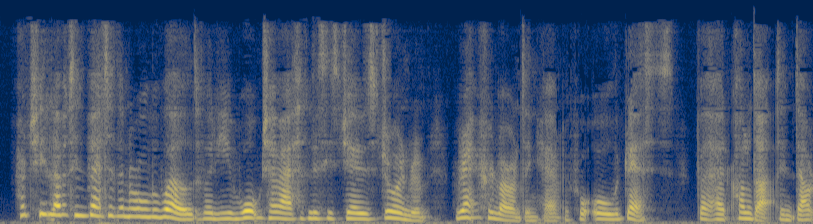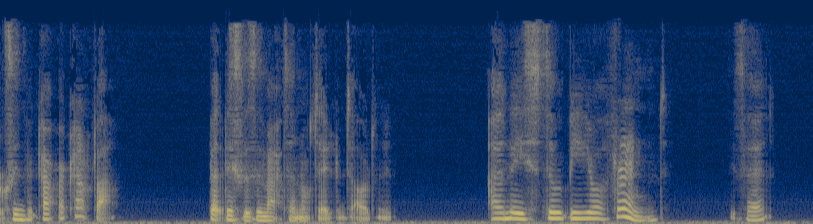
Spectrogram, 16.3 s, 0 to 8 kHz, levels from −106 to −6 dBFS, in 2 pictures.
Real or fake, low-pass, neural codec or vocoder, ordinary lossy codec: fake; 7.2 kHz; autoencoder, 22.05 kHz, a latent of 192 numbers a frame, VITS, trained on many speakers; AAC, 32 kbps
